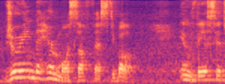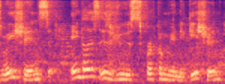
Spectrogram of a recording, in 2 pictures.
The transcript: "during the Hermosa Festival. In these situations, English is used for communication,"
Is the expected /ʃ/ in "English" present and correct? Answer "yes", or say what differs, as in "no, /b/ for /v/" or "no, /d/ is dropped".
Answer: no, /s/ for /ʃ/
